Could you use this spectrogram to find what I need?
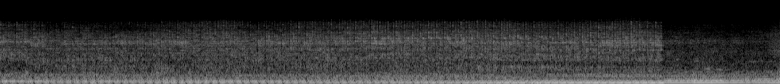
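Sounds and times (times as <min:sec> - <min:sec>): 
floating crane machinery working: 0:00.0 - 0:07.7.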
